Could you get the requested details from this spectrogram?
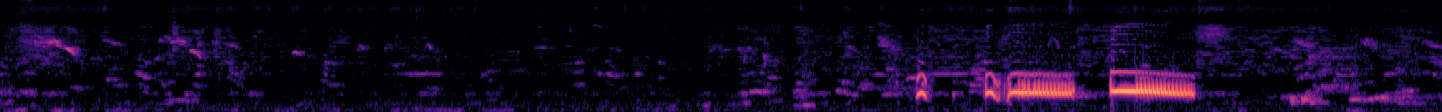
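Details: Long quiet stretch with faint scattered sounds, then a dove's cooing phrase near the end: a short rising note and two drawn-out, level coos.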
